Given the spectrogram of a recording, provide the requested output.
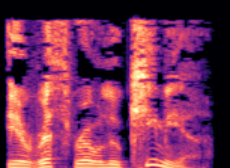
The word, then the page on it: erythroleukemia: British English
